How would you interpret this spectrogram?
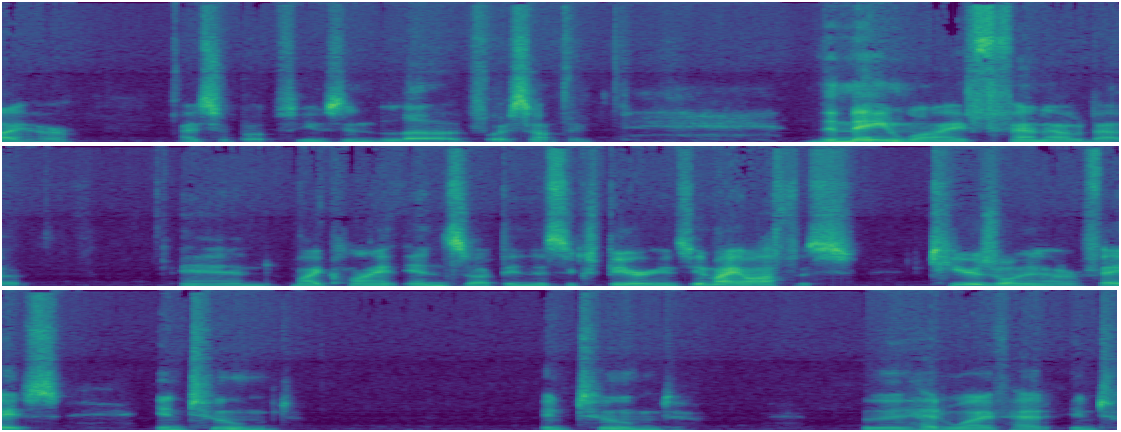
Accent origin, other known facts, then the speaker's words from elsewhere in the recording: New York, United States; moved away as an adult; now in Rhode Island, United States; I'm from New York, and I had worked in advertising in New York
